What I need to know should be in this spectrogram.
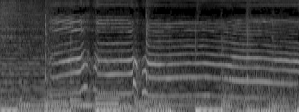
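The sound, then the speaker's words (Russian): A girl wails loudly and continuously, the cry rising in a few sobbing swoops, set against a steady, bouncy musical accompaniment throughout. “Наша Таня громко плачет.”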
